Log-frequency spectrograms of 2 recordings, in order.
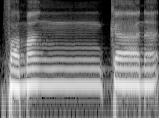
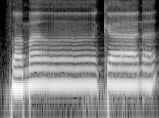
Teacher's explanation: Jadi huruf nun dan huruf kaf, suara nun mati dan suara kaf itu samar-samar. Jadi antara ada dan tiada gitu nah, samar-samar. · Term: ikhfa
